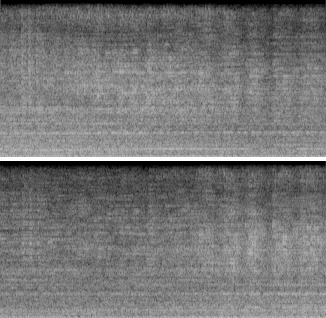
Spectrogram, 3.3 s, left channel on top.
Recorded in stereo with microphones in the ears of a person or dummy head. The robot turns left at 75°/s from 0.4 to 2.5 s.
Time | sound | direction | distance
0.0 | an engine running | 120° left | 1.2 m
